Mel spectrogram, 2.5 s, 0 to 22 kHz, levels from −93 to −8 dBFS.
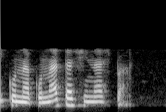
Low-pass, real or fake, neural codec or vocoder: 3.6 kHz; real; none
